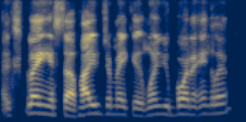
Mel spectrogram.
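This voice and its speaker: A man hosts a casual group chat and talks fast, teasing and needling the people around him with profane banter. His voice sits fairly high, and the sound is dry and close, with no room echo. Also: steady tone.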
